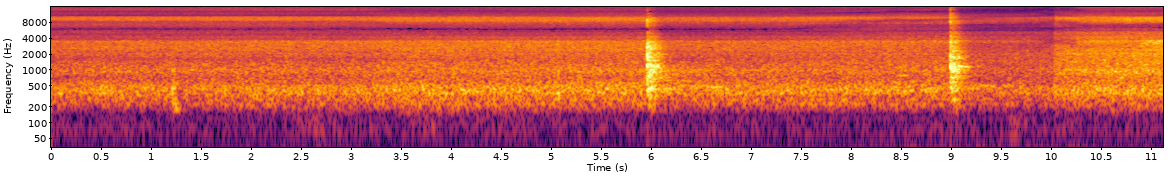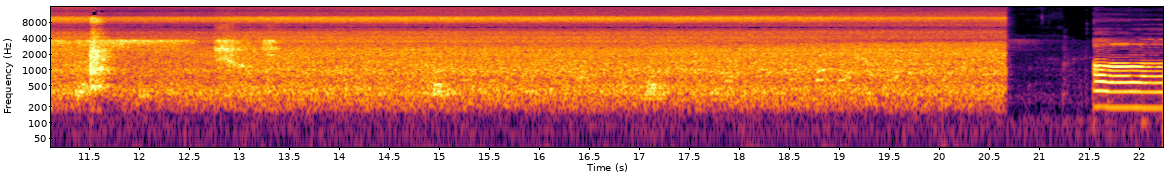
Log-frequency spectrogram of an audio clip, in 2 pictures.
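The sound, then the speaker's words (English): A few sharp, isolated thuds like an axe striking something, spaced irregularly over a steady background hiss, with no voices present. “So, pretty audible noises that, to me, sound like an axe hitting something.”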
